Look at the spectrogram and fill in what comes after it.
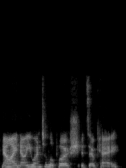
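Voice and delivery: ordinary talk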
